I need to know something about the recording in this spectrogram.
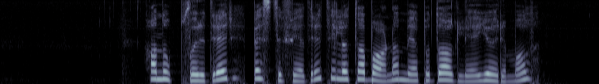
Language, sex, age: Norwegian, female, 46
